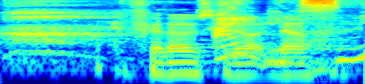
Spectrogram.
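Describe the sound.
Someone yawns, a breathy intake swelling into a drawn-out, wavering voiced groan that rises slightly in pitch at the end.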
